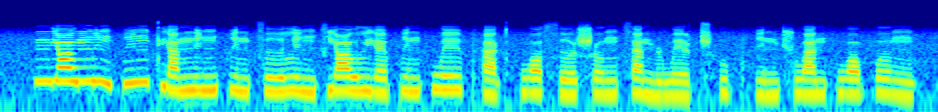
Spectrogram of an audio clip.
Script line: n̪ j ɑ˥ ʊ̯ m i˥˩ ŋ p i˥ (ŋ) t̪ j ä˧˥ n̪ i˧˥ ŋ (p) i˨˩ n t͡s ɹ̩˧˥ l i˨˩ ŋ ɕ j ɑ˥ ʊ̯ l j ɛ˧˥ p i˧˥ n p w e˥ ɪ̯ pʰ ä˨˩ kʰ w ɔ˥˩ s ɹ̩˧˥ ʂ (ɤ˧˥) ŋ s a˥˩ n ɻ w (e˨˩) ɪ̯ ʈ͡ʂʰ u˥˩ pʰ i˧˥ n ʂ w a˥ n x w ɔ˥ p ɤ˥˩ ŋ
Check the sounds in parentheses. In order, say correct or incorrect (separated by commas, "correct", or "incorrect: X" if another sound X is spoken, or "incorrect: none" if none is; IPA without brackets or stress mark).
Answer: correct, correct, correct, correct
